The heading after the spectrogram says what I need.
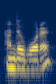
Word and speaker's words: UNDW3: at now um UND uh W3 which is pronounced underwater underwear underwater it's under water I'll take your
